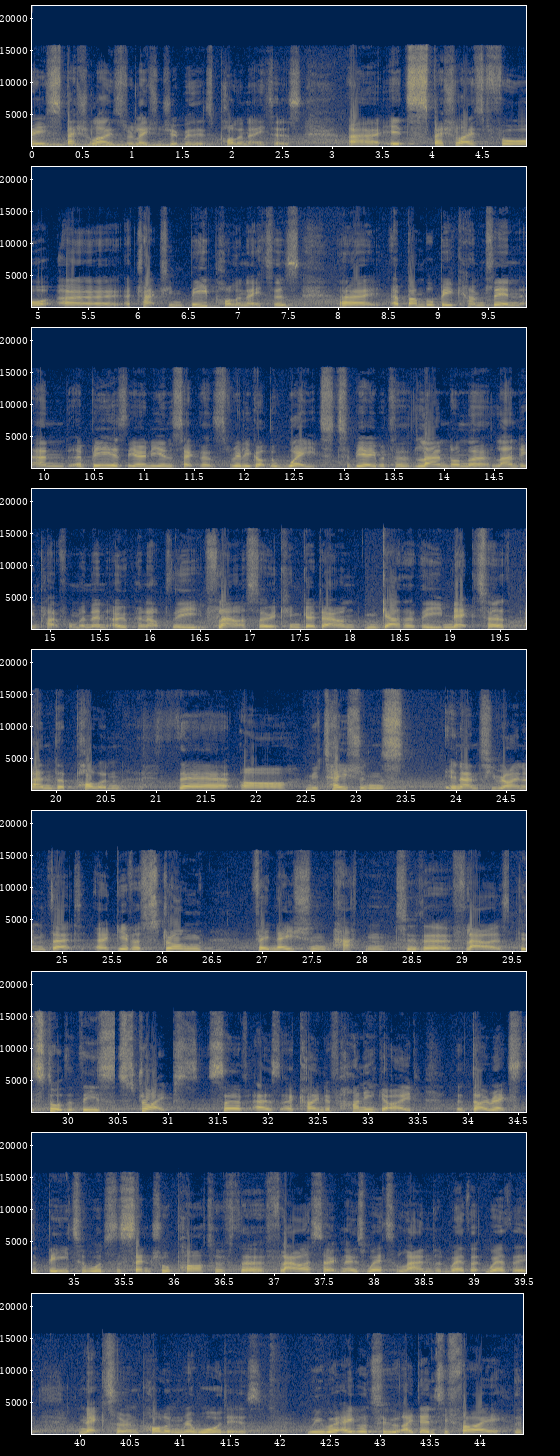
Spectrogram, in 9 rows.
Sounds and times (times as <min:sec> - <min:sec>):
Speech: 0:00.0 - 0:44.4.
